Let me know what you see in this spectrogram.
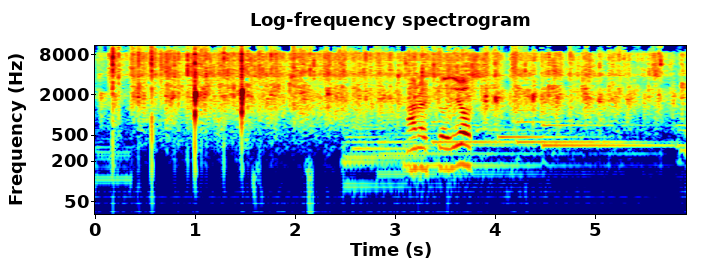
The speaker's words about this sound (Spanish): ¿Por qué no damos un fuerte aplauso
